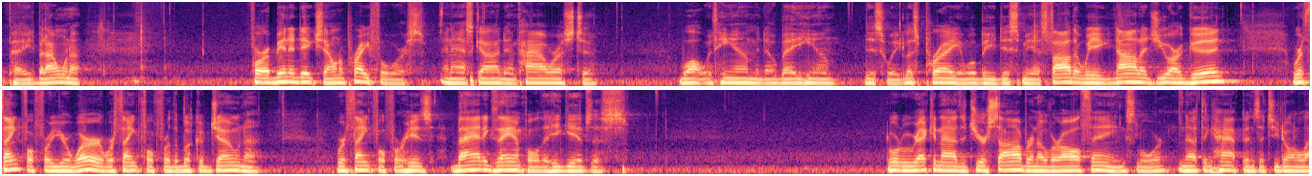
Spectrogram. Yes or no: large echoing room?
yes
